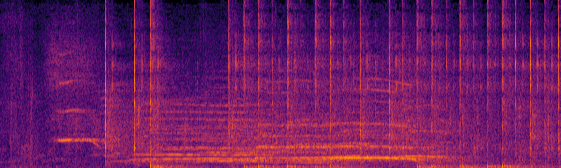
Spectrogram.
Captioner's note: audience cheering and applauding; drums banging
